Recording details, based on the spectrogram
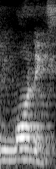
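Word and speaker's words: mnemonics: निमोनिक्स एन से start होते हैं। निमोनिक्स, देखिए इसमें एम जो है ये साइलेंट होता है। निमोनिक्स यहाँ से एन से स्टार्ट होता है, लेकिन ये एम देखा जाए।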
